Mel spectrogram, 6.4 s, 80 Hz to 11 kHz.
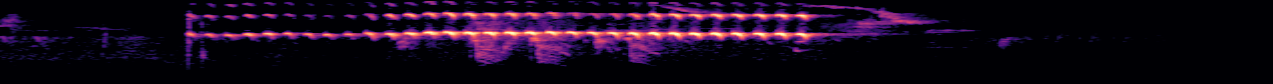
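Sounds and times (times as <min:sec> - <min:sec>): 
collared sparrowhawk chatter of high ringing kek notes in a garden: 0:01.0 - 0:04.1.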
